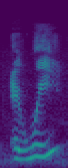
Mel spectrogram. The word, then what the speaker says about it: oui: Se escribe O, U, I, Bistro. – Wii es sí en francés.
